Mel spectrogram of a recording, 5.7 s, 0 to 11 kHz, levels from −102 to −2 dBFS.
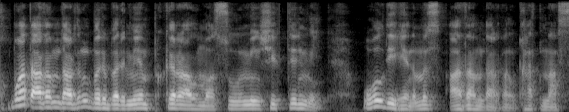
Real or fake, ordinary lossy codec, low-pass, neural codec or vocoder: fake; AAC, 64 kbps; 9.9 kHz; codec, 24 kHz, 6 kbps, HILCodec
